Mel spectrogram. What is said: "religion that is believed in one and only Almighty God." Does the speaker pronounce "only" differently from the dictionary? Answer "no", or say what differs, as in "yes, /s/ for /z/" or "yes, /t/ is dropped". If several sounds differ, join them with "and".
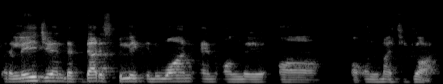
no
